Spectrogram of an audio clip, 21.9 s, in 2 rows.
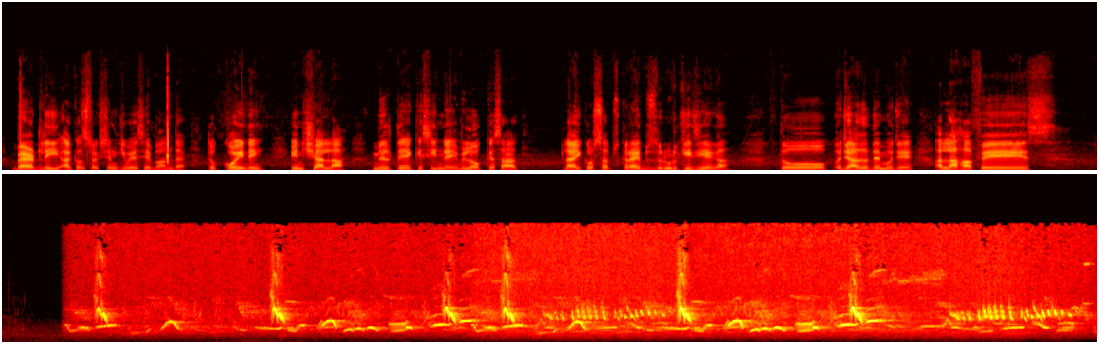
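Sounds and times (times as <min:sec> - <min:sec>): small birds chirping and trilling: 0:11.6 - 0:21.9.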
